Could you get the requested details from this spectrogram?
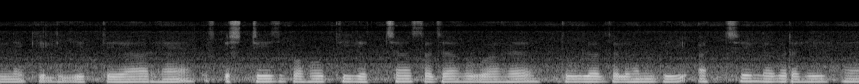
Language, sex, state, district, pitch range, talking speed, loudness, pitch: Hindi, male, Uttar Pradesh, Jalaun, 120-130 Hz, 140 wpm, -20 LUFS, 125 Hz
